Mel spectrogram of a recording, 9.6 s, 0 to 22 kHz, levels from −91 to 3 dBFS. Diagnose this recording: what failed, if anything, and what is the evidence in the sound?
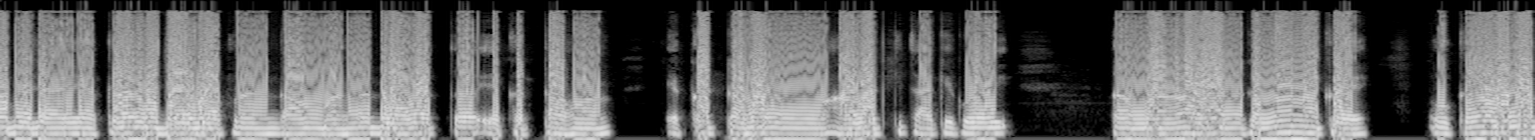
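Integer overflow in sample-format conversion: throughout the speech, loud peaks, pushed about 11 dB too hot, wrap to the opposite sign, giving violent cracks far sharper than clipping's flat-topped buzz.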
